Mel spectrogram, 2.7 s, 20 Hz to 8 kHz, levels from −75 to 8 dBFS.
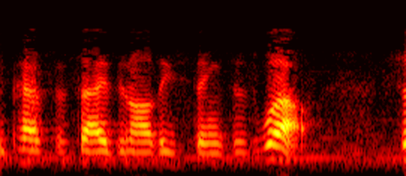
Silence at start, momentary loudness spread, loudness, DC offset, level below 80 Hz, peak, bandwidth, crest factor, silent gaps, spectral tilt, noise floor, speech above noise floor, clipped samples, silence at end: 0 s; 14 LU; -21 LUFS; under 0.1%; -78 dBFS; -2 dBFS; 5.2 kHz; 20 dB; none; -8.5 dB/octave; -49 dBFS; 29 dB; under 0.1%; 0 s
